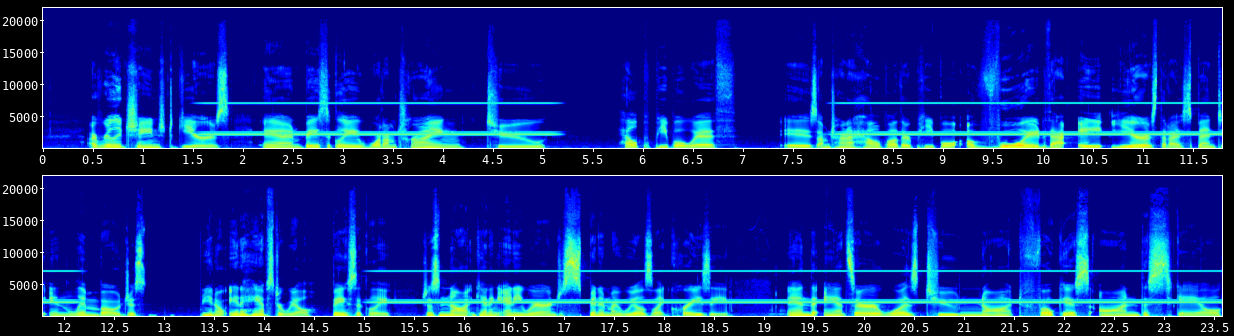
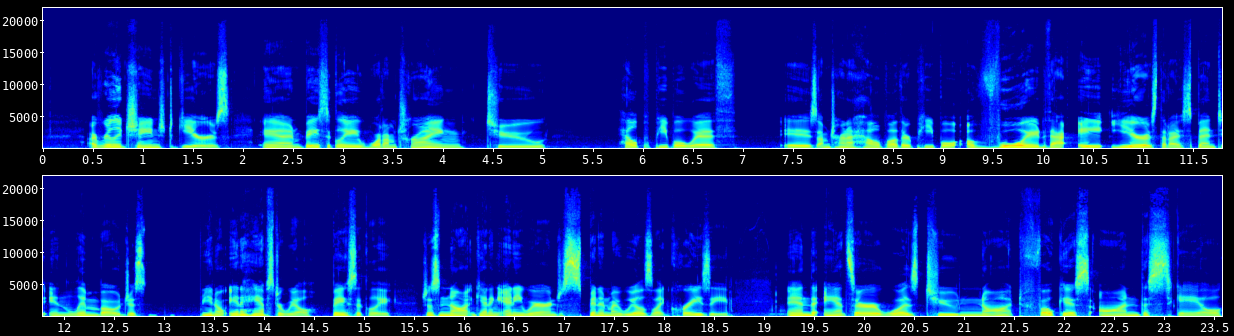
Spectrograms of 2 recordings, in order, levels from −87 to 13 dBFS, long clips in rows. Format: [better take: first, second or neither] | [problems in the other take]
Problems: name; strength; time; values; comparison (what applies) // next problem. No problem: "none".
second | high-pitched whine; loud; from 1.5 to 5 s, from 8 to 12 s and from 15 s on; 2 kHz, 10 dB below the speech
